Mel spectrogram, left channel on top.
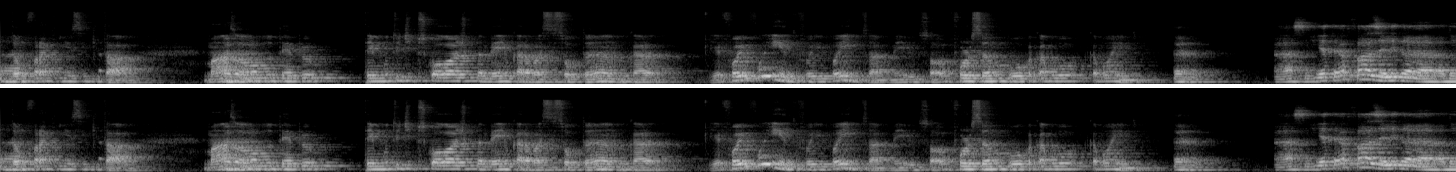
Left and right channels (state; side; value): normal; both; correlation 0.95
